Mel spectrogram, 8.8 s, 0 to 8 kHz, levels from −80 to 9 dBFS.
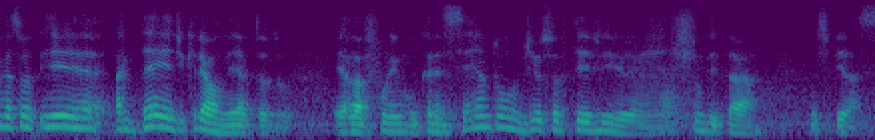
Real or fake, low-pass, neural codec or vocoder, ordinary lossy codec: fake; 7.2 kHz; codec, 16 kHz, 0.7 kbps, FocalCodec; Opus, 16 kbps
